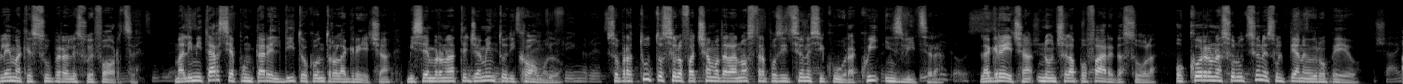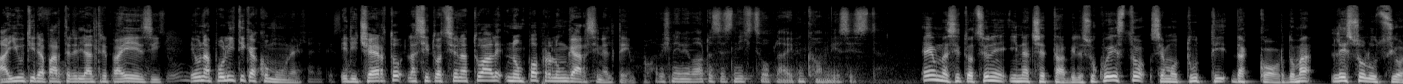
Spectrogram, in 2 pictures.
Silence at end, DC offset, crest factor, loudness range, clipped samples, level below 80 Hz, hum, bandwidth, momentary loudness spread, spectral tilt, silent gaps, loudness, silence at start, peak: 0 s; under 0.1%; 16 dB; 3 LU; under 0.1%; -60 dBFS; none; 17 kHz; 11 LU; -4.5 dB/octave; none; -22 LUFS; 0 s; -6 dBFS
